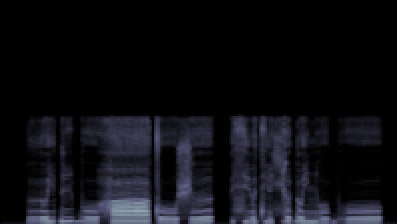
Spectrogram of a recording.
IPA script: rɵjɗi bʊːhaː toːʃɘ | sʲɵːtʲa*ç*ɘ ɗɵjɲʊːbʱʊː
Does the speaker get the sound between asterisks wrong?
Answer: no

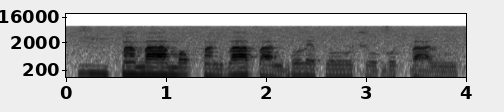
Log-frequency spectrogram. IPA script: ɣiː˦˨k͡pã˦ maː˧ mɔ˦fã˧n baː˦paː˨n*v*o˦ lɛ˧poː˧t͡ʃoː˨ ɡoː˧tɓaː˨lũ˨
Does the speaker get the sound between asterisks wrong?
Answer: yes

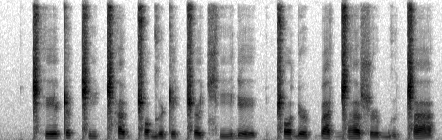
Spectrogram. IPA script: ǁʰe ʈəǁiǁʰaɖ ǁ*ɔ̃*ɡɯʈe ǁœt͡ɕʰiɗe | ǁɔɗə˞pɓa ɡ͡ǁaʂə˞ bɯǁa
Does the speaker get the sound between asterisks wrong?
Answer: yes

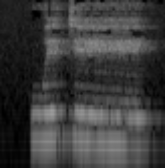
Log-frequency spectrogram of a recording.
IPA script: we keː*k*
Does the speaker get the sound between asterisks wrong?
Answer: yes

